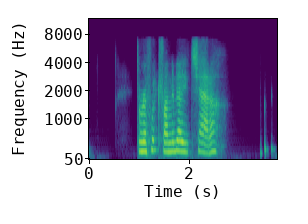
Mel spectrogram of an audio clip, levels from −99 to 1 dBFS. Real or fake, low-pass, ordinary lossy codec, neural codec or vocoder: fake; 7.2 kHz; MP3, 48 kbps; codec, 16 kHz, 0.5 kbps, X-Codec, HuBERT features, trained on general audio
